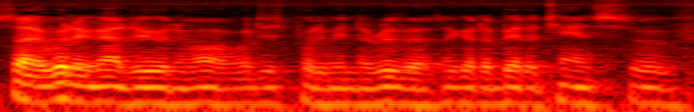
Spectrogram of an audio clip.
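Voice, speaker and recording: A man with an Australian accent and a very deep, low pitch sounds somewhat breathy, with audible room echo. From Australia, Victoria (moved from abroad at ten). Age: 60s. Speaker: fly fisherman and wildlife artist. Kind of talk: casual interview.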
